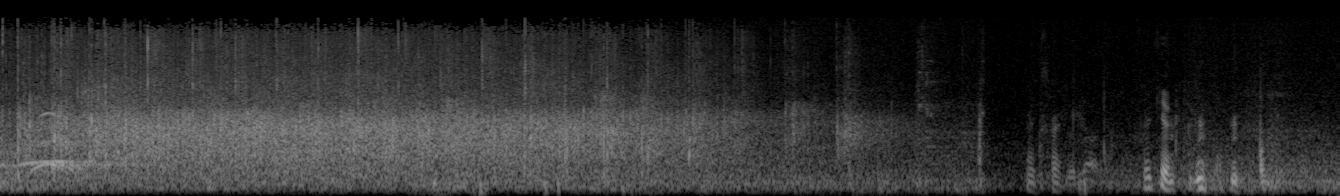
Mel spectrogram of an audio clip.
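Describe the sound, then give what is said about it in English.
Loud audience applause welcoming a speaker onto a business event stage: dense, sustained clapping that gradually thins and fades out after about seven seconds, leaving a few soft scattered sounds. “So let's give a warm round of welcome to Lenny Kwan.”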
